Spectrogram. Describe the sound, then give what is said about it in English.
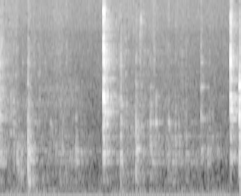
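Stirring celery and onions in a crock pot on a hot surface, with a few scattered clinks and soft scrapes of the utensil against the pot, fairly quiet and without talk. “I can smell it in the way that I stir.”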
